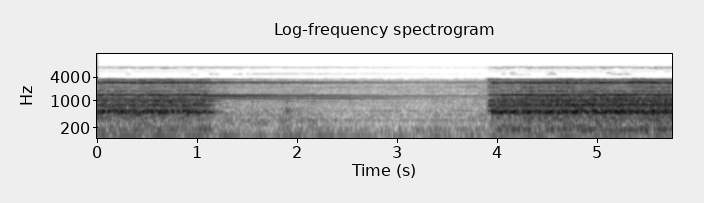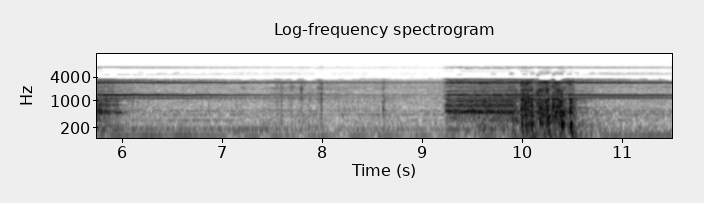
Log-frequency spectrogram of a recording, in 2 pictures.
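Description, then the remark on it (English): A telephone rings three times, with long silent gaps between the bright, buzzing bursts, fairly loud. No one speaks. “I'm sorry, but he can't come to the phone right now.”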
